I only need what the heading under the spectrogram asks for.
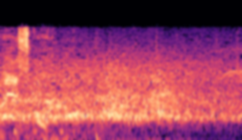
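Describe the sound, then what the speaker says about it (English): Dense crowd buzz fills a college football stadium during an Irish vs Syracuse game, a steady roar of many voices with faint cheers and broadcast-style talk woven through. "this crowd is buzzing after that last score"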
